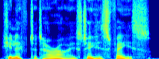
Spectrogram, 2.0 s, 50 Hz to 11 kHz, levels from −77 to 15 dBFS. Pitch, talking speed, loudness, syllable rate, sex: 185 Hz, 210 wpm, -18 LUFS, 4.4 syllables/s, female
